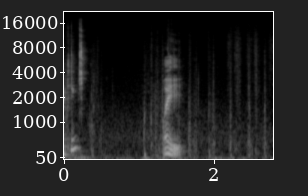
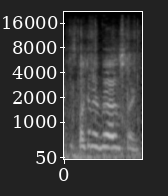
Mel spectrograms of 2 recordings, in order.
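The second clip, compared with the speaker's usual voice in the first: much higher, amused mockery; high laughing voice; faster than usual. Real, not acted. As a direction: say it still laughing.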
